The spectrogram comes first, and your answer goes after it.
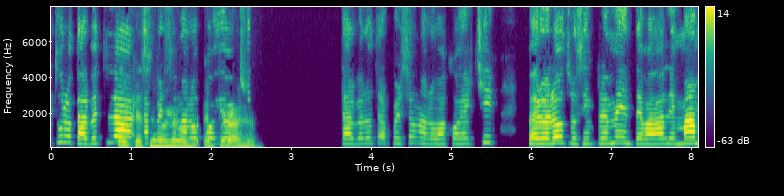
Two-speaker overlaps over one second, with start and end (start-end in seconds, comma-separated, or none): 0.8-2.2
